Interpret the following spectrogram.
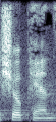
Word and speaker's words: Chopin: now I'm gonna say Chopin's name the way to everybody says Chopin Chopin but if you care to not pronounce the end so much Chopin you can do that so Frederic Chopin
